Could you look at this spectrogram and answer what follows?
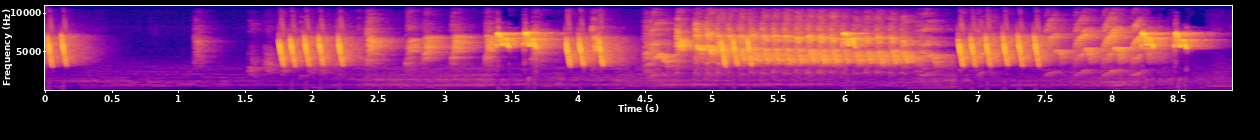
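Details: Bar-winged prinia song as training material: dense high-pitched buzzing trills and rapid stuttering notes in runs, with a long continuous buzzy stretch midway, over faint lower tonal sounds.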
